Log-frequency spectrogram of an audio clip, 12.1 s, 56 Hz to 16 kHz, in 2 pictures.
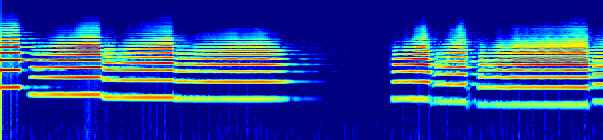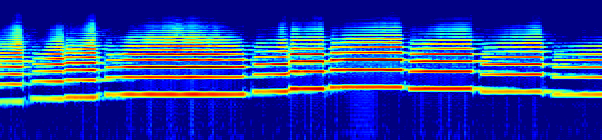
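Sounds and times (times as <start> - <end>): solo trumpet melody: 0.0 - 12.0.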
